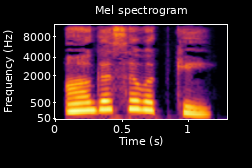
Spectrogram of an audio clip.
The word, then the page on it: ಆಗಸವಕ್ಕಿ: Kannada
